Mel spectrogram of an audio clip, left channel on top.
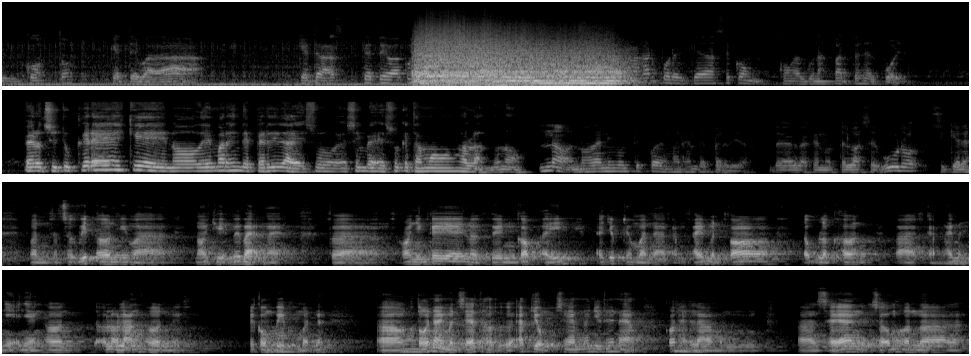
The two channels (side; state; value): both; different; correlation 0.01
